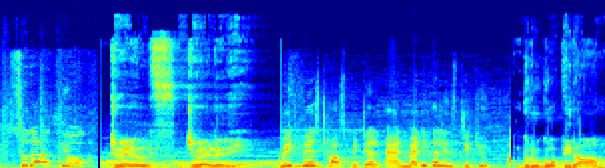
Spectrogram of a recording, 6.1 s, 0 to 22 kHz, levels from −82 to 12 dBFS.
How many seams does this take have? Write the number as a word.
zero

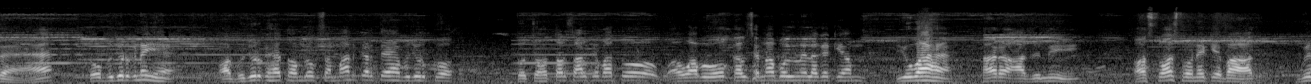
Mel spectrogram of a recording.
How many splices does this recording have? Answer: one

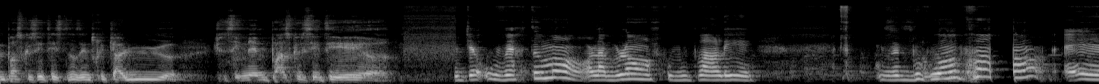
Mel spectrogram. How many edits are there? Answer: one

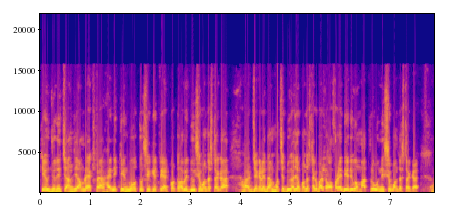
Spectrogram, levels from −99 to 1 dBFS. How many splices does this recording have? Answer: zero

